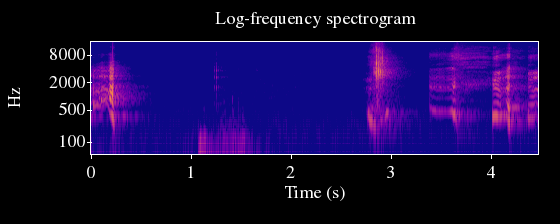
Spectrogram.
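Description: A man laughing hard in sharp, breathy bursts with pauses between them, picking up into quicker laughter near the end. A soft low thump comes about a second in.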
